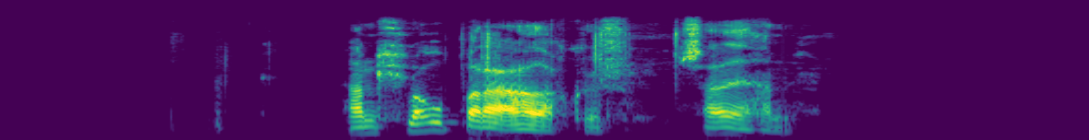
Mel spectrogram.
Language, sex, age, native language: Icelandic, male, 20-29, Icelandic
